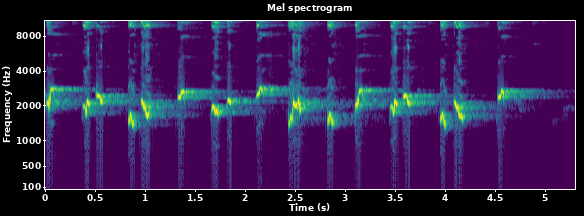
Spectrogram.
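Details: Yellow-vented bulbul song used as a masteran tutor recording for songbird contest training: clear whistled notes sliding between two pitches, each opened by a sharp high click, repeated about twice per second in a steady run.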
